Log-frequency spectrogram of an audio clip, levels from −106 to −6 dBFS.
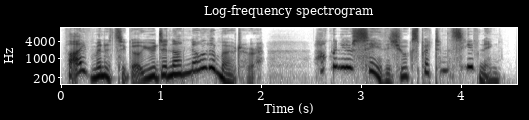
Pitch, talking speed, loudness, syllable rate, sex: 265 Hz, 250 wpm, -18 LUFS, 8.1 syllables/s, female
